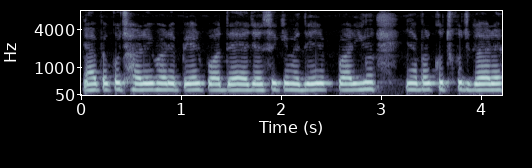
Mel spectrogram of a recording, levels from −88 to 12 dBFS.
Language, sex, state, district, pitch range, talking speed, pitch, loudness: Hindi, female, Bihar, Katihar, 215-225 Hz, 340 wpm, 220 Hz, -11 LUFS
